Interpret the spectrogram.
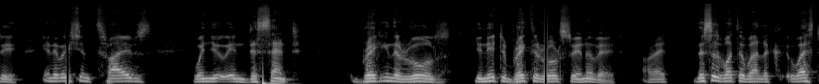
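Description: Separately encoded pieces of this speech were joined without trimming the encoder's start-up delay and final-frame padding, leaving a gap at a join of encoded pieces from 0.66 to 0.69 s, just before "thrives when you're in". About 33 ms of silence cuts into continuous sound, its edges smeared by the codec, before the audio resumes where it stopped.

Next, a supply, most likely phantom power, is switched on or off on the live input, and the voltage step passes through the coupling capacitors as a phantom power thump at 2.63 s, after "thrives when you're in". A deep low-frequency thud decays within about 62 ms, its disturbance lingering until about 2.90 s.

The same untrimmed join recurs from 5.44 to 5.47 s, between "need to break the" and "to innovate": a second gap at a join of about 31 ms, with the same soft-edged dropout before the sound continues.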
